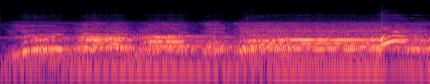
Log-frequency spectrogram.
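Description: Mixed choir of men's and women's voices singing together into microphones, a new sung phrase beginning right at the start.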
